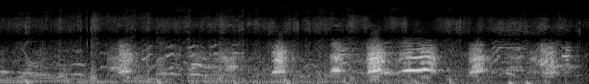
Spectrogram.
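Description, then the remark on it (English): A pack of sled huskies in Finnish Lapland barks and yips excitedly in a busy, overlapping chorus, with sharp repeated barks and a steady din of more dogs, at a husky dog sled ride where two teams run a lap of about 300 meters at a time. “My journey to Finnish Lapland would not have been complete without taking a spin in a husky dog sled.”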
